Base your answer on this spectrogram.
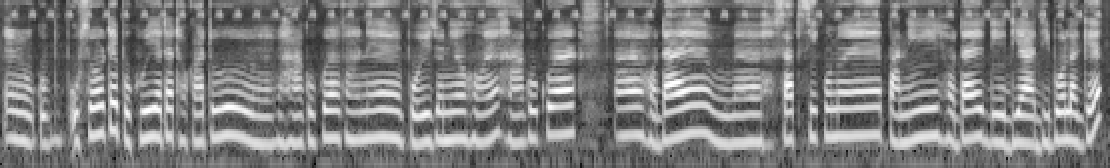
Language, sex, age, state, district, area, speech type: Assamese, female, 45-60, Assam, Dibrugarh, rural, spontaneous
